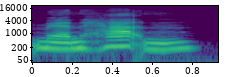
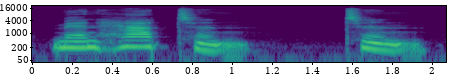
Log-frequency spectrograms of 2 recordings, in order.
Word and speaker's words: Manhattan: in manhattan in manhattan i noticed that the stressed syllable of manhattan is the middle syllable man hat also i hear that i'm not really pronouncing these teas as to tease that would be manhattan 10 but I'm saying man hat mmm with a little break that means these teas are stopped tease in manhattan in manhattan also the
